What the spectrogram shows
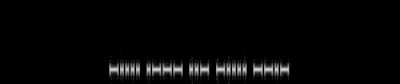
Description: Morse code, heard as a keyed tone, about 44 wpm, 700 Hz. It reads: 6JU6Q
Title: Code Groups - 5 Letter:Numbers - 45wpm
